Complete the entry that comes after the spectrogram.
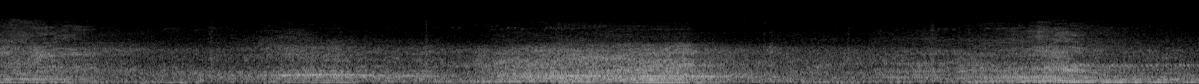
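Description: Bajaj Platino 110 motorcycle's single-cylinder four-stroke engine running while riding on city streets, its pitch rising and falling a few times with the throttle.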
